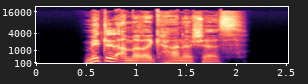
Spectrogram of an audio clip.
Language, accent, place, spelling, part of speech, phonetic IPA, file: German, Germany, Berlin, mittelamerikanisches, adjective, [ˈmɪtl̩ʔameʁiˌkaːnɪʃəs], De-mittelamerikanisches.ogg
- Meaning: strong/mixed nominative/accusative neuter singular of mittelamerikanisch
